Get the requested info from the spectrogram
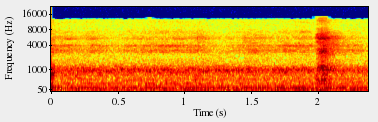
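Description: Quiet, steady kitchen room tone with a low hum.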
